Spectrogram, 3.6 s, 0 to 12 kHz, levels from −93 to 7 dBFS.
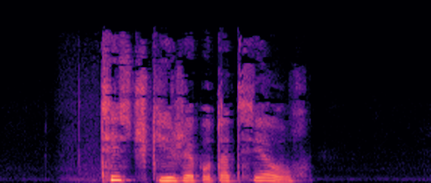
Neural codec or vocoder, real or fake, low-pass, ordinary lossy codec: none; real; 9.9 kHz; AAC, 32 kbps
